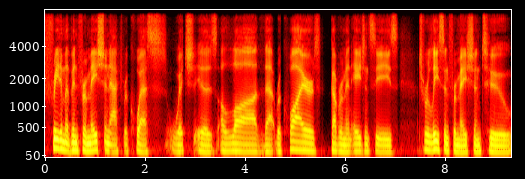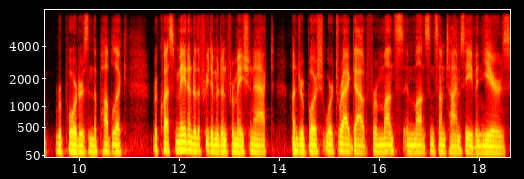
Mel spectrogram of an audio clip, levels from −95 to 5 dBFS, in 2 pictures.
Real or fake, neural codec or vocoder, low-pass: fake; codec, 24 kHz, 0.5 kbps, DualCodec; 7.2 kHz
